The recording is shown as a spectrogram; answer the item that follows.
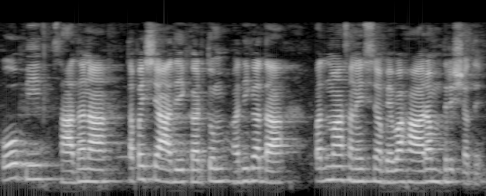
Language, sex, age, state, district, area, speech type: Sanskrit, male, 18-30, Assam, Nagaon, rural, spontaneous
